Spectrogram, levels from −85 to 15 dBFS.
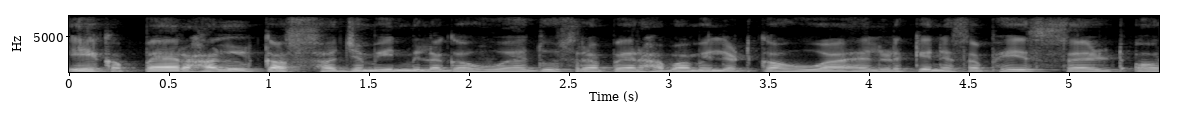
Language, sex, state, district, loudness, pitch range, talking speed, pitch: Hindi, male, Delhi, New Delhi, -18 LUFS, 130-140 Hz, 230 wpm, 135 Hz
